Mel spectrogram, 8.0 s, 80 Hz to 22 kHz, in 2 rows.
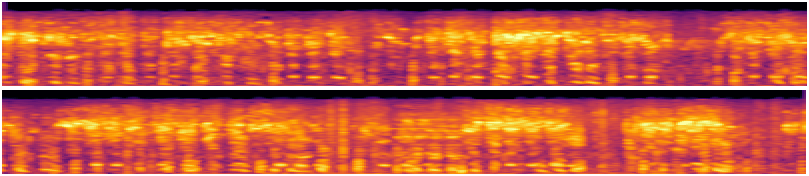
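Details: Feeding at a black stork nest in Estonia, 18 June 2019, mid-morning: steady, hoarse, wheezy chattering with a rough lower buzzing layer running underneath, rising and falling in intensity.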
